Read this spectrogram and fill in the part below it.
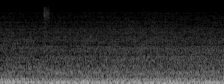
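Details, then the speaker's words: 7000-watt generator running a 3.5-ton AC condenser fitted with an ICM 870 16A soft start: as the fuse is pushed back in, the deep, even engine drone doesn't dip or bog under the load; normal running under load. "I'm about to push the fuse back generator didn't make a sound didn't bog"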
